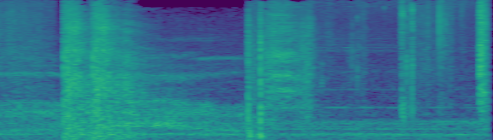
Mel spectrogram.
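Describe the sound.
A double-barrel shotgun blast bursts out as a loud, broad boom with a decaying tail. Two sharp, closely spaced cracks follow, then a few fainter knocks.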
